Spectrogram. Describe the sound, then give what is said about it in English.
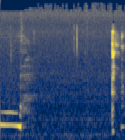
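A short, feeble howl imitated by human voices, a thin steady tone that breaks off after a moment, followed later by a brief breathy burst like a cough or laugh. “That was a weak howl, guys.”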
